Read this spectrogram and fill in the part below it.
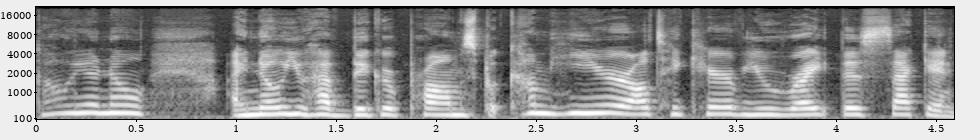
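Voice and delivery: tempting, seductive tone. Voicing the devil card's energy: seductive tempting voice. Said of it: "the devil is like the seductive energy".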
